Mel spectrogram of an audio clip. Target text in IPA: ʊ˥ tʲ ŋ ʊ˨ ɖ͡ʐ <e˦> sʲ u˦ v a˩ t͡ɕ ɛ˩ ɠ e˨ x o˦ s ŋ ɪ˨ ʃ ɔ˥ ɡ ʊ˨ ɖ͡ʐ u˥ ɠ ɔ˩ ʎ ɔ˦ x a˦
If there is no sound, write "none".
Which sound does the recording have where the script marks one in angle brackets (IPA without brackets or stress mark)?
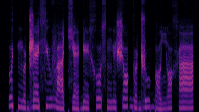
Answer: ɛ˦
